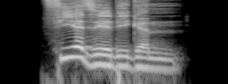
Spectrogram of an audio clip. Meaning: strong dative masculine/neuter singular of viersilbig
- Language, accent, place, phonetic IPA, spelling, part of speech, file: German, Germany, Berlin, [ˈfiːɐ̯ˌzɪlbɪɡəm], viersilbigem, adjective, De-viersilbigem.ogg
